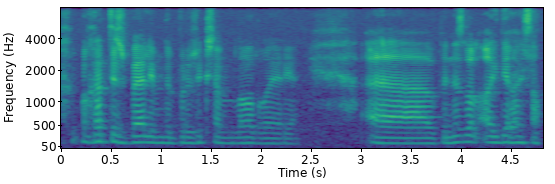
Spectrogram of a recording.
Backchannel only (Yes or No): Yes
